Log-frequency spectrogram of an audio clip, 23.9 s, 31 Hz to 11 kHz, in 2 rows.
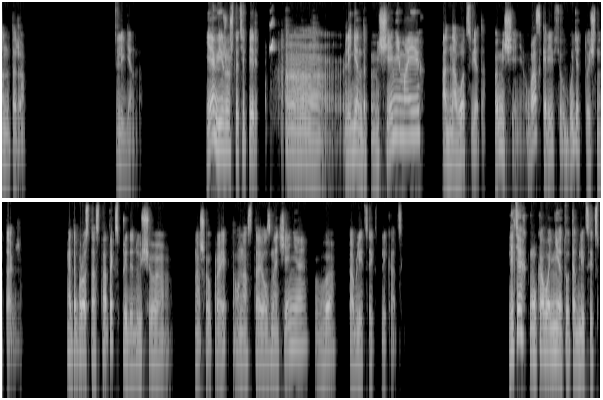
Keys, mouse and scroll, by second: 0.4 scroll up 1, 0.5 middle click, 0.5 scroll down 1, 0.7-1.3 scroll up 2, 1.2 middle click, 1.7 click, 1.9 click, 3.1 click, 23.7-23.9 scroll down 3.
